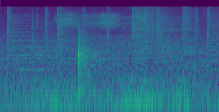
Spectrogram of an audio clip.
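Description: Soft background music with steady held notes, and one light knock about a second in.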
